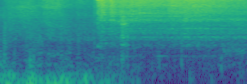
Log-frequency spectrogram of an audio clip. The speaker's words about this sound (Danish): allerførst der skal vi lige have tændt op for grillen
